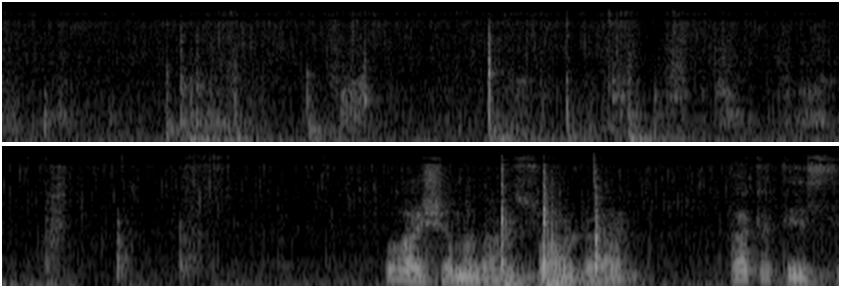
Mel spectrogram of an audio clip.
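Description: A wooden spoon scrapes and stirs thick sauce in a pot.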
